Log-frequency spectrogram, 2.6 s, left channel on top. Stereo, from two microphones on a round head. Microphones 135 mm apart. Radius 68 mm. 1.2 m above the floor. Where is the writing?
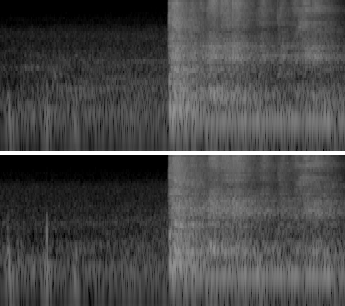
30° left (ahead or behind), 0.7 m.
